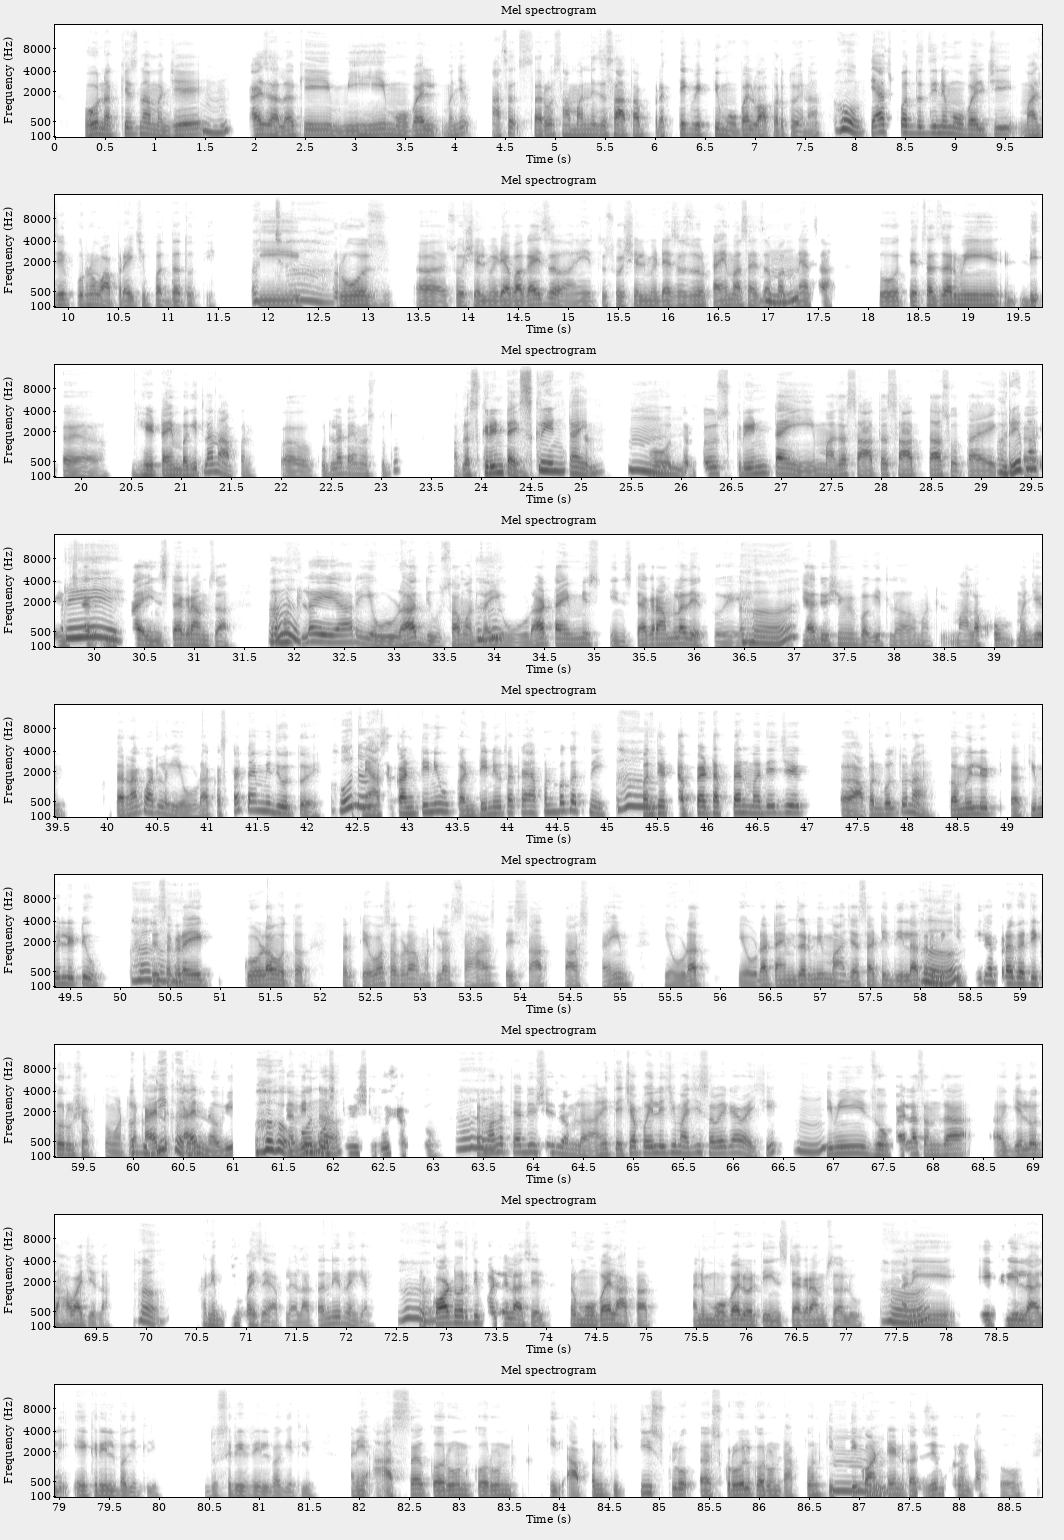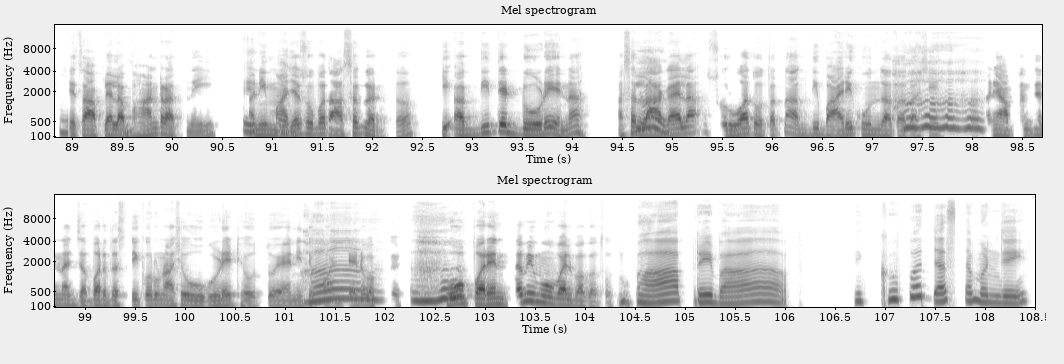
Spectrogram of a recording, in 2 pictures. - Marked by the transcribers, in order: tapping; other background noise; surprised: "अरे बापरे!"; in English: "कंटिन्यू कंटिन्यू"; in English: "क्युम्युलेटिव्ह"; "वाजता" said as "वाजेला"; in English: "स्क्रॉल"; in English: "कन्झ्यम"; surprised: "बाप रे बाप!"
- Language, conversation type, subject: Marathi, podcast, मोबाईल वापरामुळे तुमच्या झोपेवर काय परिणाम होतो, आणि तुमचा अनुभव काय आहे?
